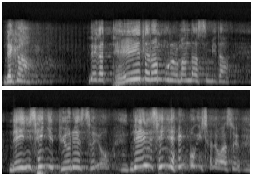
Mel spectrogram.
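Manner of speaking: high, loud, joyful shouting.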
